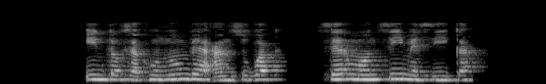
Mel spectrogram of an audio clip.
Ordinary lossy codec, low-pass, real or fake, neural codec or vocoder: AAC, 32 kbps; 7.2 kHz; real; none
